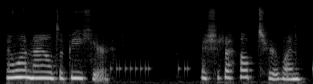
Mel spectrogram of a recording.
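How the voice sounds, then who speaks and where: A woman voicing a cheerful, energetic little kid adventurer from a game, talking in a chatty, earnest way. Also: high-pitched, moderate pace, close to an everyday voice. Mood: sad.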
